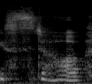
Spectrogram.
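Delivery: breathy whispered stop. Real, not acted. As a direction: breathe it out in disbelief. Shocked reaction.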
